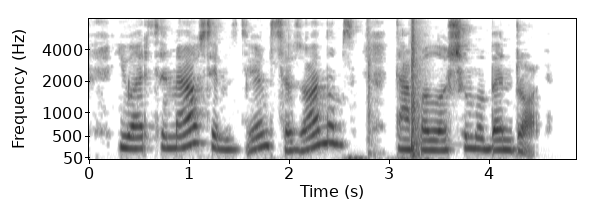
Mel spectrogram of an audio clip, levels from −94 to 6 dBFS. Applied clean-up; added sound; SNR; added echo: classical method spectral subtraction.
